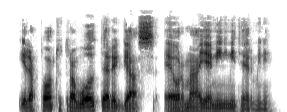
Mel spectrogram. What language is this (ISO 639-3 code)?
ita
